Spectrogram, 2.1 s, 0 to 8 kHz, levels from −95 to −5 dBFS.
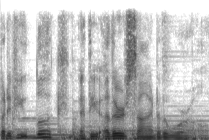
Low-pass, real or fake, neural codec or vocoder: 7.2 kHz; real; none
